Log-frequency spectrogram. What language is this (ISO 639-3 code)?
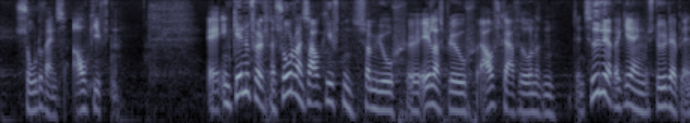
dan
